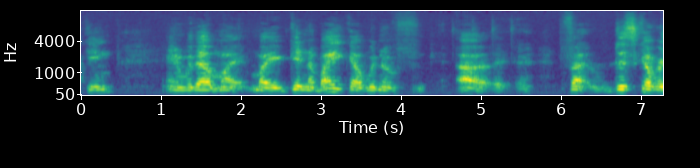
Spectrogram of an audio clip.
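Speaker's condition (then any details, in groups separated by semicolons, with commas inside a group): Ataxia; progressive degenerative, affects walking; significant fatigue; slow speech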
